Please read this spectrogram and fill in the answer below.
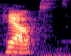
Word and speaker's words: Herbst: It's pronounced Herbst, like autumn.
